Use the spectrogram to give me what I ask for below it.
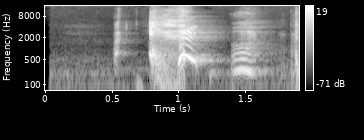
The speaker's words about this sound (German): Ich habe ganz instinktiv Entschuldigung gesagt, so wie es der Knigge verlangt. Man sagt ja nicht mehr der andere Gesundheit, sondern man muss, derjenige, der niest, sagt Entschuldigung.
